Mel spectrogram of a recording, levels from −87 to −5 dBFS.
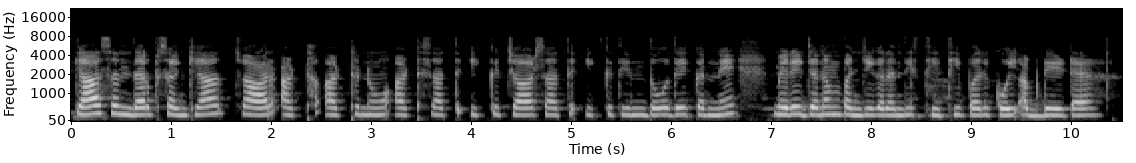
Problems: none marked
